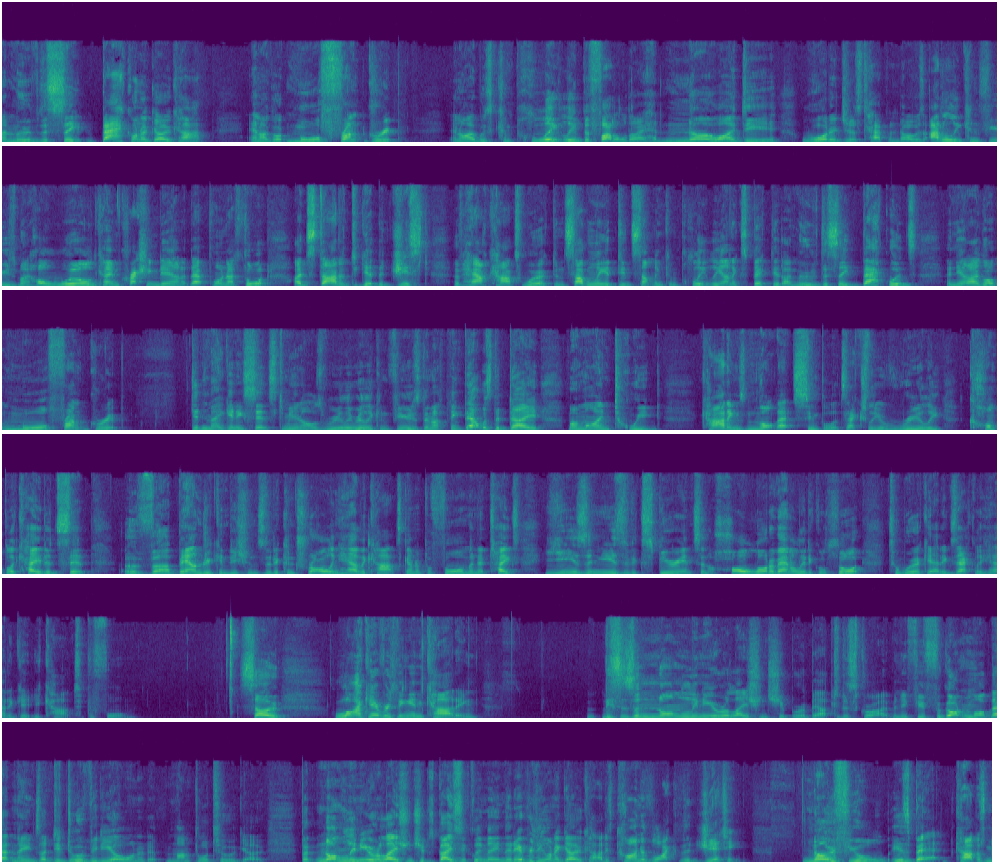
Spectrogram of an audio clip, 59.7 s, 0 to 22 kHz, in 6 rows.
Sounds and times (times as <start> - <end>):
Speech: 0.0 - 21.2, 21.8 - 41.2, 42.1 - 44.6, 45.6 - 57.2, 57.8 - 59.6.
